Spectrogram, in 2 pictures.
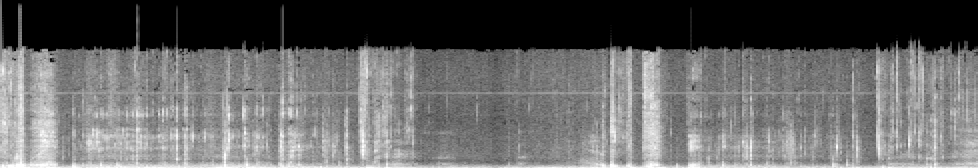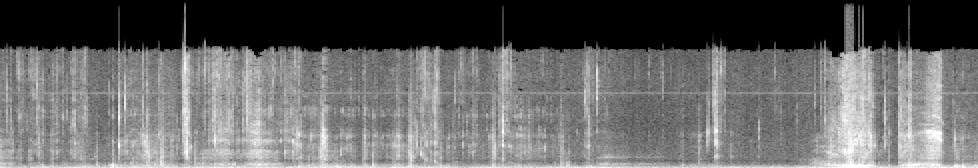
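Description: Close-miked eating sounds: wet chewing and crunching of whole green bird's-eye chilies and soft boiled wontons in spicy broth, with many small crackly mouth clicks and the wooden spoon scraping in the glass dish. A louder wet mouthful is taken off the spoon at the start and again near the end.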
